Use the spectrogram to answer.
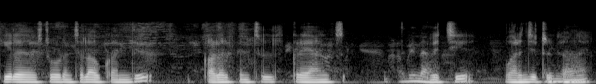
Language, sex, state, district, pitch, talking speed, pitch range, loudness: Tamil, male, Tamil Nadu, Nilgiris, 110 Hz, 90 wpm, 105-115 Hz, -16 LUFS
